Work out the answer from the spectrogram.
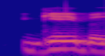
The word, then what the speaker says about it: Gebel: Gebel, yeah, like Clark Gable, can pronounce it the same way.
